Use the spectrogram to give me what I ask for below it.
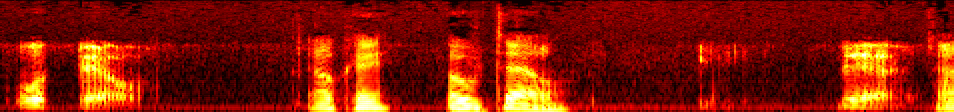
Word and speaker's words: hotel: but you just say hotel you just don't pronounce the age as a you know like Hotel you just say otel okay otel yeah I like that when that's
